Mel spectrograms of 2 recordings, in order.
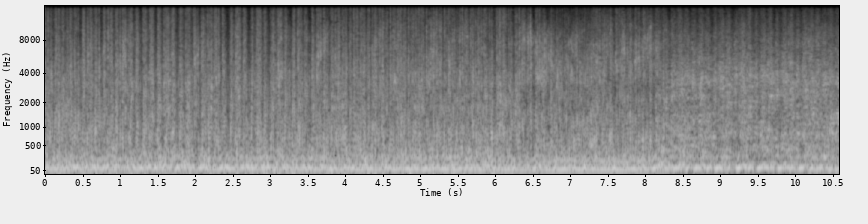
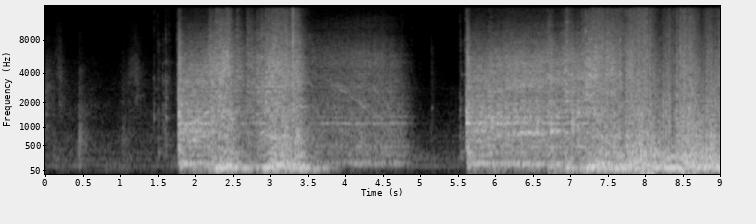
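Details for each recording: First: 1972 Ford Maverick with a freshly rebuilt 317 V8 on its first start, no exhaust fitted, transmission fluid overfull. A loud, deep, lumpy open-exhaust idle with crackle, a steady beat and no misses. Normal idle. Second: 1972 Ford Maverick with a freshly rebuilt 317 V8, no coolant, carburetor untuned. It catches, sags, then restarts into a loud rumble that wavers and bounces around. Erratic idle; owner says the carburetor floats are too low, air leak still possible.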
